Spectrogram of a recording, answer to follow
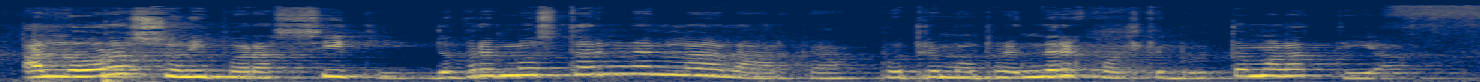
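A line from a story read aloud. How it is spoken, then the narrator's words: Fearful exclamation. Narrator (Italian): esclamò il più pauroso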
